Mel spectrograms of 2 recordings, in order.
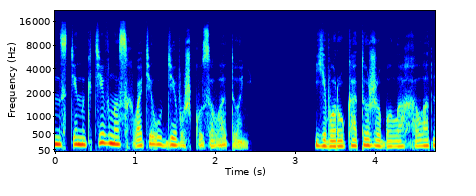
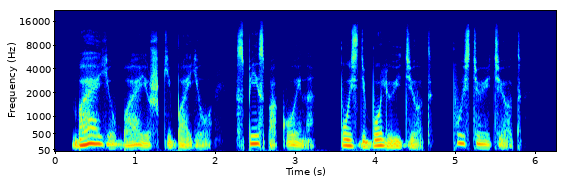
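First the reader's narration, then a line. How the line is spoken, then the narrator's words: Soft crooning murmur. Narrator (Russian): приговаривая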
